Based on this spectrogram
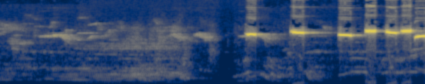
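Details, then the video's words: A Jongkangan bird in a masteran training recording meant to prompt caged birds to answer gives loud, high, clear whistles, several short bright notes in quick succession, after softer, fainter chirps and murmuring background. "Masteran Jongkangan"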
